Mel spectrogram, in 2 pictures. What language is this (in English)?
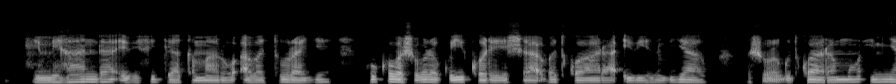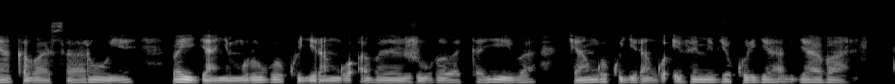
Kinyarwanda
